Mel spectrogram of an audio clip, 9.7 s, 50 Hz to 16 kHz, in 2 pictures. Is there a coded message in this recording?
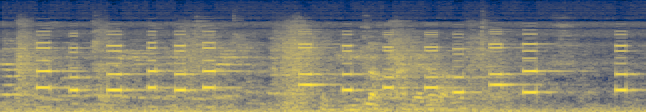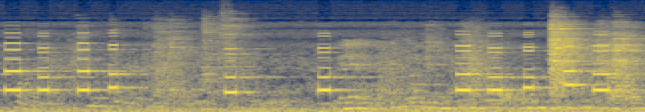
Yes: DTMF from 0.3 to 9.4 s, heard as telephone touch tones, dialled by hand, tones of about 90 ms, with room echo and the noise of a restaurant. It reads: 945959 0577103 56468 1 4 547#5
